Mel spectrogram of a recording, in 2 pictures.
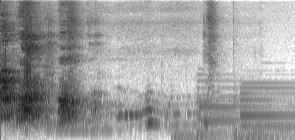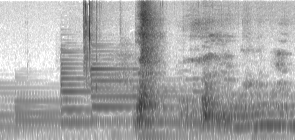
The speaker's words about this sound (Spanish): así que aquí va, si mi perro me deja, que está a punto de ladrar a las gaviotas.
